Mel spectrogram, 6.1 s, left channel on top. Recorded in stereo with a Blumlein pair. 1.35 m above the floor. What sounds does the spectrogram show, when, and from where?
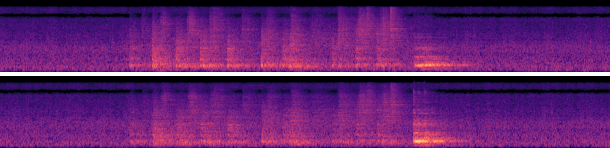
1.3 s dishes clattering: 35° left, 1.7 m
4.1 s hammering: 50° right, 0.6 m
